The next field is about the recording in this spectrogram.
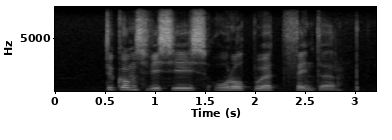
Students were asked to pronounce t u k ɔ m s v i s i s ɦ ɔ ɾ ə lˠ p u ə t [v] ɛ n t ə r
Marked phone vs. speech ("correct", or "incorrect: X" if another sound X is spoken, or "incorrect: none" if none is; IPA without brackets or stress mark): incorrect: f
